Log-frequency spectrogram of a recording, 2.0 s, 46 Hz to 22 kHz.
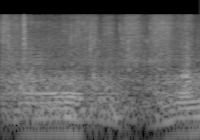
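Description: Hyundai Veloster N's turbocharged 2.0-litre four-cylinder engine running at low revs, heard from inside the cabin, as the car begins to push through deep mud with traction control switched off.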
